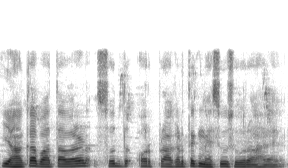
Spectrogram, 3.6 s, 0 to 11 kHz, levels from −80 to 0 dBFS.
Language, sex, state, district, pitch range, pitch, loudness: Hindi, male, Uttar Pradesh, Lalitpur, 130-155 Hz, 145 Hz, -19 LUFS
